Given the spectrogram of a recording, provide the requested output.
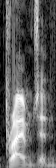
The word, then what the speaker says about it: Primeagen: The name is the Primogen. Thank you very much. Spelt with an A at the end.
